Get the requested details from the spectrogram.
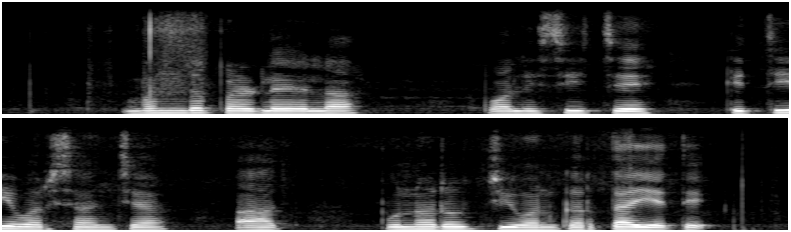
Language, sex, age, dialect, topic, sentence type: Marathi, male, 25-30, Standard Marathi, banking, question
